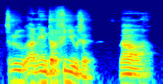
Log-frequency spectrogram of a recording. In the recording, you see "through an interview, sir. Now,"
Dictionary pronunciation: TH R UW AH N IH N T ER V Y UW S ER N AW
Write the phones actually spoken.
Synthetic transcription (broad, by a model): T R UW AH N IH N T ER F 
